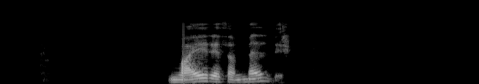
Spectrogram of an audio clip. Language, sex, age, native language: Icelandic, male, 40-49, Icelandic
